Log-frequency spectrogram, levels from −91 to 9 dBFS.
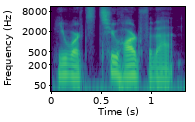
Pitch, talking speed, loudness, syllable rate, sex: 95 Hz, 265 wpm, -22 LUFS, 6.0 syllables/s, male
